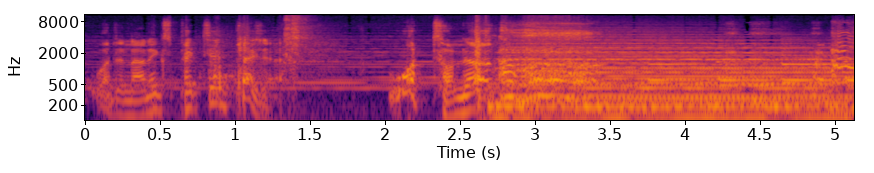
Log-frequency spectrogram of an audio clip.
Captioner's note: sword unsheathing; gasps; cries out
